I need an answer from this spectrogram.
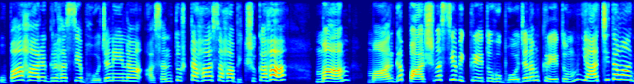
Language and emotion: Sanskrit, surprised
